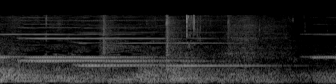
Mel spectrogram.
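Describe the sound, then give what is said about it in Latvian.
A call bell rings in a parliament chamber before a vote: a steady electric ringing with several sustained tones that holds through the whole stretch at a moderate level, with no talk over it. “lūdzu zvanu”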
